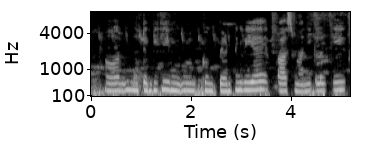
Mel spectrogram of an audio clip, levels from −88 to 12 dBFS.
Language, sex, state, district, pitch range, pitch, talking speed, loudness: Hindi, female, Uttar Pradesh, Budaun, 210-230 Hz, 220 Hz, 140 wpm, -20 LUFS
